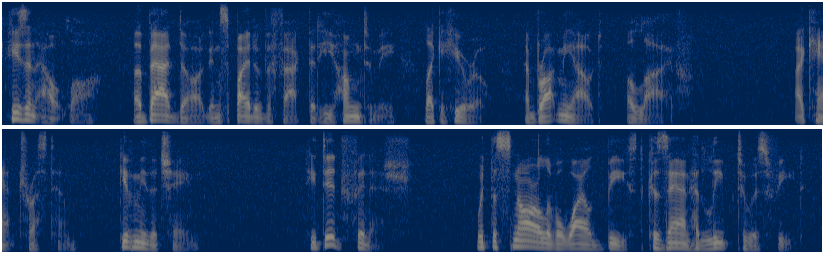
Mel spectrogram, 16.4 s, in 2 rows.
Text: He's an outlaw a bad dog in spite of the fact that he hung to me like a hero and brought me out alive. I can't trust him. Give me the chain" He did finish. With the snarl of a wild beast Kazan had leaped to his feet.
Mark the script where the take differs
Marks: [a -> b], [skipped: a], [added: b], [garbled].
He's an outlaw a bad dog in spite of the fact that he hung to me like a hero and brought me out alive. I can't trust him. Give me the chain" He did finish. With the snarl of a wild beast Kazan had leaped to his feet.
